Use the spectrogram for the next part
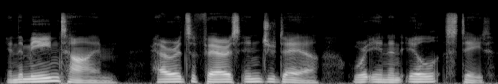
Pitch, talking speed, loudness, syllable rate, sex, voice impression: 110 Hz, 155 wpm, -17 LUFS, 4.4 syllables/s, male, masculine, adult-like, tensed, hard, clear, cool, intellectual, sincere, calm, wild, slightly lively, slightly strict, modest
